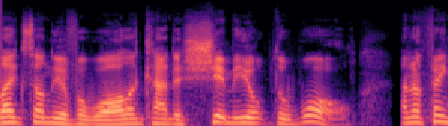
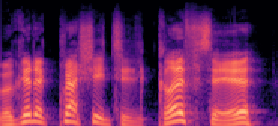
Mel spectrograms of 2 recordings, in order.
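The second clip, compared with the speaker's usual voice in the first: put-on Scottish accent. Retelling what the Scottish sea mate said, in his Scottish accent. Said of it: "In his Scottish accent".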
